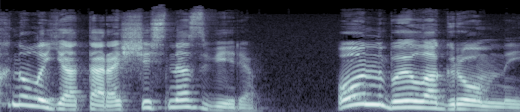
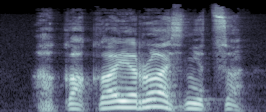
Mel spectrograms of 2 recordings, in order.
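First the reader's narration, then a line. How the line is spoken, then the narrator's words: Hissed. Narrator (Russian): зашипел на меня Вася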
